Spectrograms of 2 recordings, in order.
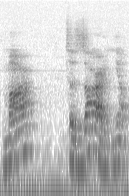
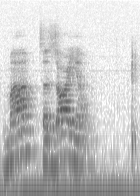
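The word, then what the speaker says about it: Mitzrayim: But now, when we pronounce it, it's going to be Mar Tazaryum. Ma Tazaryum.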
